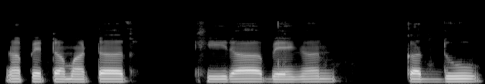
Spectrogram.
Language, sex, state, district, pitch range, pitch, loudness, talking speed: Hindi, male, Bihar, Lakhisarai, 120-130 Hz, 125 Hz, -15 LUFS, 85 wpm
